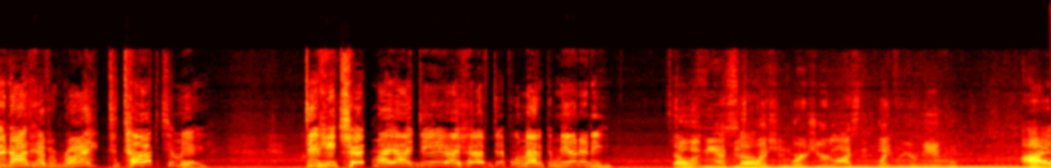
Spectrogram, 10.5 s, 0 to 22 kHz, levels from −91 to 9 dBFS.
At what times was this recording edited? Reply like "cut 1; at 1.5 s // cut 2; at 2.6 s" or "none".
cut 1; at 6.7 s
